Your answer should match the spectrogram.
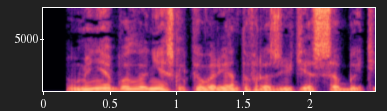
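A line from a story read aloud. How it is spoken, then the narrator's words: Calm reply. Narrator (Russian): спокойно ответил я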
